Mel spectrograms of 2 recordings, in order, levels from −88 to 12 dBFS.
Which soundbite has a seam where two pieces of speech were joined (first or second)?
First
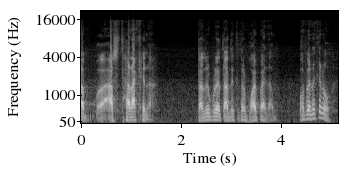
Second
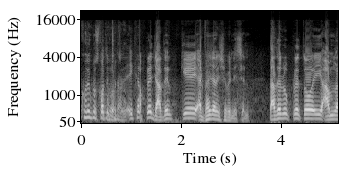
second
